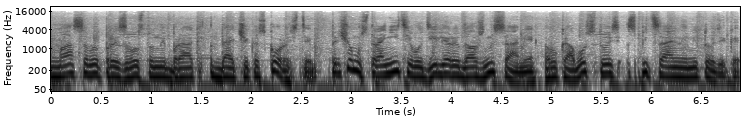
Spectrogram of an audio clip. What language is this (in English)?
Russian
